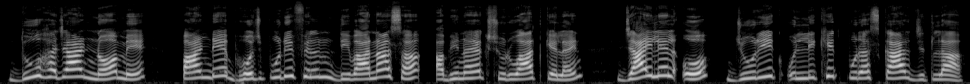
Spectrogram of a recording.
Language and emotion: Maithili, neutral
